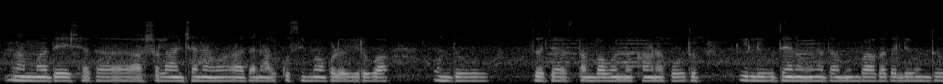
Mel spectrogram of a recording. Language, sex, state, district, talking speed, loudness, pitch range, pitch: Kannada, female, Karnataka, Gulbarga, 95 wpm, -31 LUFS, 170-175 Hz, 170 Hz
